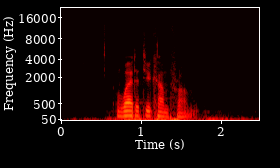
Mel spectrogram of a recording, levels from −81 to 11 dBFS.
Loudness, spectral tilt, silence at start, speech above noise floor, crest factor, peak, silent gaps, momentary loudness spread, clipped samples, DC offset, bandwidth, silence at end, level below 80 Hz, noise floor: -39 LUFS; -7.5 dB/octave; 0.55 s; 28 dB; 22 dB; -18 dBFS; none; 15 LU; under 0.1%; under 0.1%; 13 kHz; 0.15 s; -50 dBFS; -65 dBFS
